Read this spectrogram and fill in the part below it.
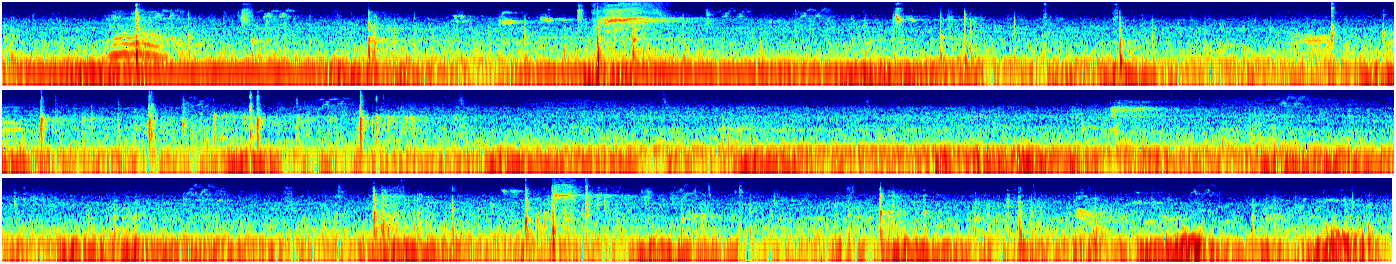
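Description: Tennis balls are struck with rackets in a steady rally.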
